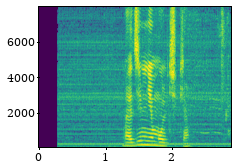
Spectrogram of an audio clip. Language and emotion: Russian, neutral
